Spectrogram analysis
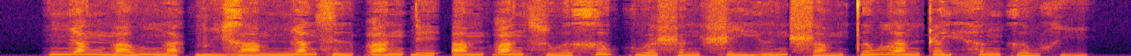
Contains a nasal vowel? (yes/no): no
